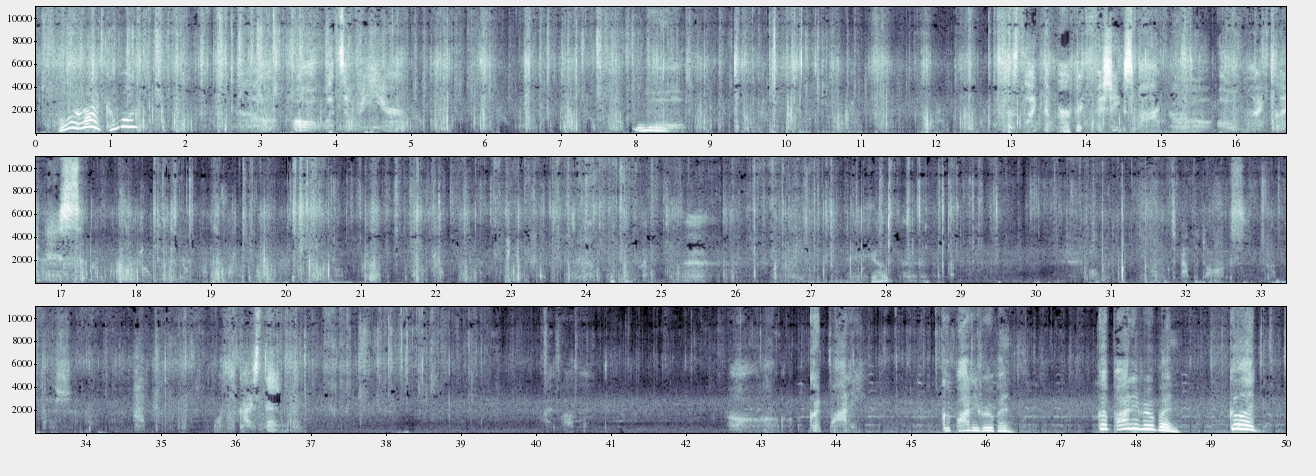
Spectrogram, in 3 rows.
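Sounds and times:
footsteps crunching dry leaves: 0.0s - 40.7s
dog paws running through leaves: 0.0s - 42.8s, 44.0s - 47.4s, 48.0s - 50.0s.

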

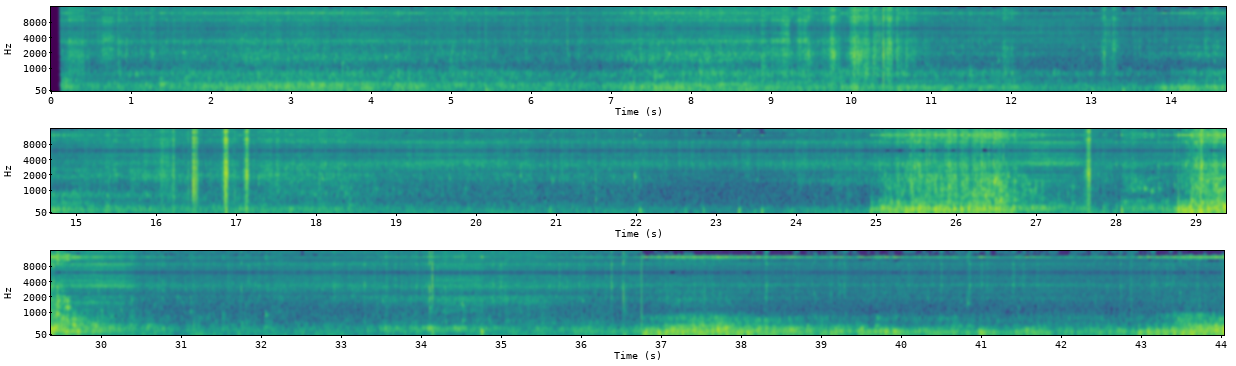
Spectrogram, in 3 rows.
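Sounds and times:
underwater regulator bubbles: 0.1s - 12.2s, 13.7s - 18.6s, 24.8s - 44.0s.

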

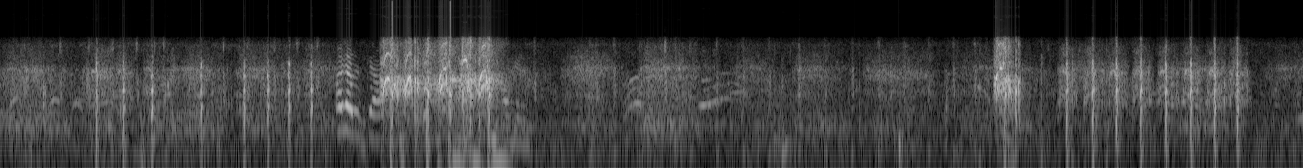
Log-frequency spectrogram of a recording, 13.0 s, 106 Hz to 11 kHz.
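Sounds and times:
game gunshots: 3.8s - 5.1s.

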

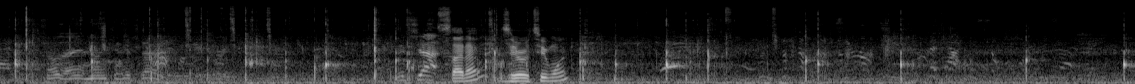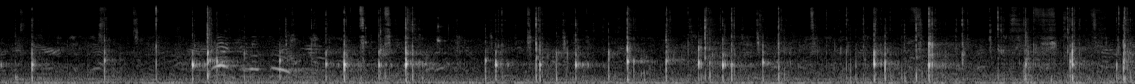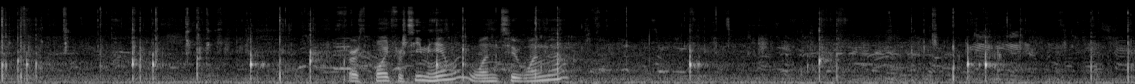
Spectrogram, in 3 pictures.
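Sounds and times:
voices in background: 0.0s - 34.0s.

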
